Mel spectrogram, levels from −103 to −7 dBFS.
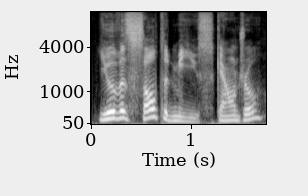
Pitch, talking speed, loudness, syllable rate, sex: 165 Hz, 205 wpm, -18 LUFS, 5.6 syllables/s, male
